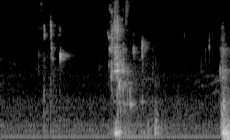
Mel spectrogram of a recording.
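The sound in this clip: Quick sip of water taken during a talk, heard as soft mouth clicks and a small wet slurp midway, then a louder, brief gulping sound at the very end, all fairly faint.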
